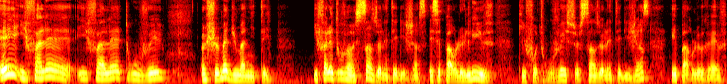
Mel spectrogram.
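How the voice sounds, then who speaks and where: Very clean recording with a silent background: a man at medium pitch, fairly slow pace and very wide pitch swings. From Haiti. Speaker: writer and poet. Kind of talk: interview. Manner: halting.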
